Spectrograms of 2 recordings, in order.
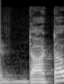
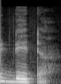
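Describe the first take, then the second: First: डाटा with a long "aa" first vowel; incorrect pronunciation. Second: डेटा with an "ay" first vowel; correct pronunciation. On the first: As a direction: say डाटा as "DAA-taa". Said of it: "तो वो incorrect होता था". (डाटा में पहला स्वर 'आ') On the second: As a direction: say डेटा as "DAY-ta". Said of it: "अभी आपको बोलना है डेटा". (डेटा में पहला स्वर 'ए') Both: Shown as a demonstration.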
